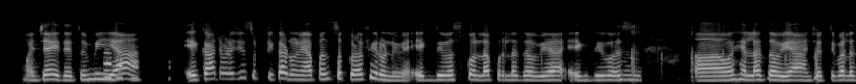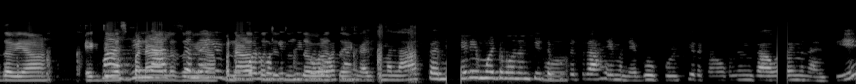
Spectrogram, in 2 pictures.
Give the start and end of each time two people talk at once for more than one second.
9.6-12.1

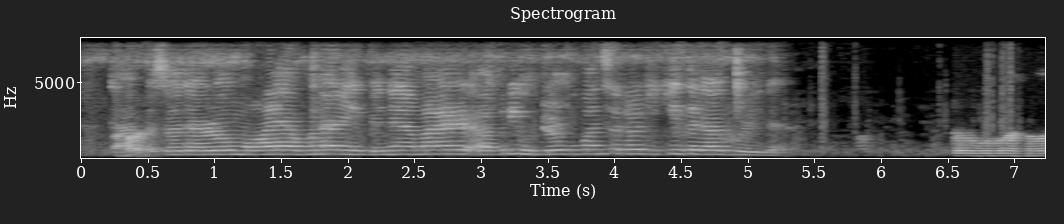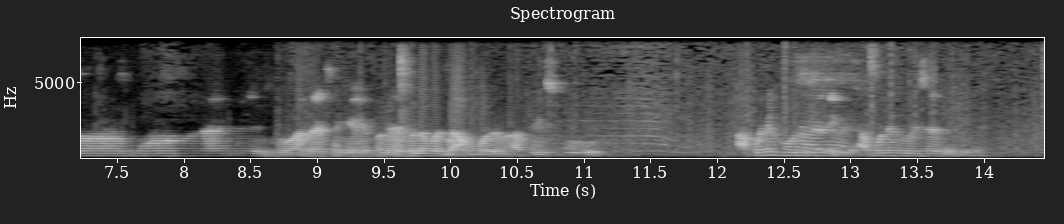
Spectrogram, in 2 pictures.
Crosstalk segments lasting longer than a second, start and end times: none

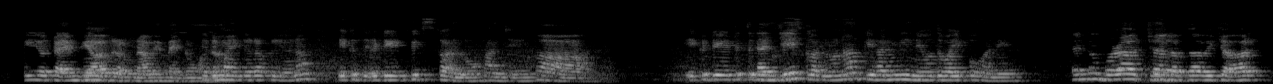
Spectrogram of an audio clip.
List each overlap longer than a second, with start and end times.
0.8-2.1

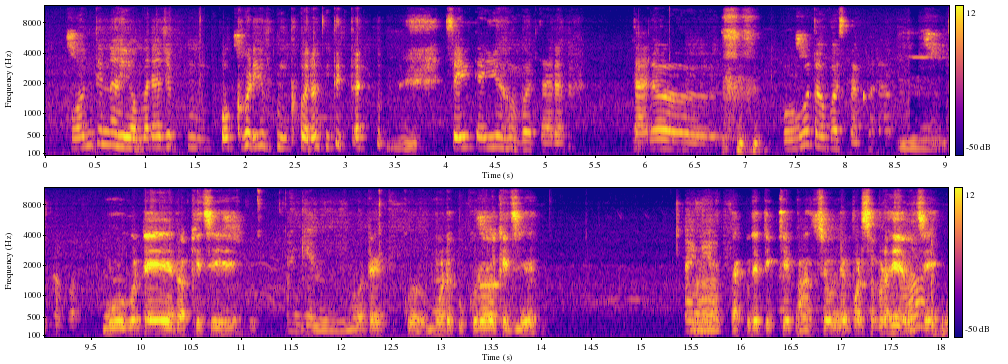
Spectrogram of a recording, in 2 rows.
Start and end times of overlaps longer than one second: none

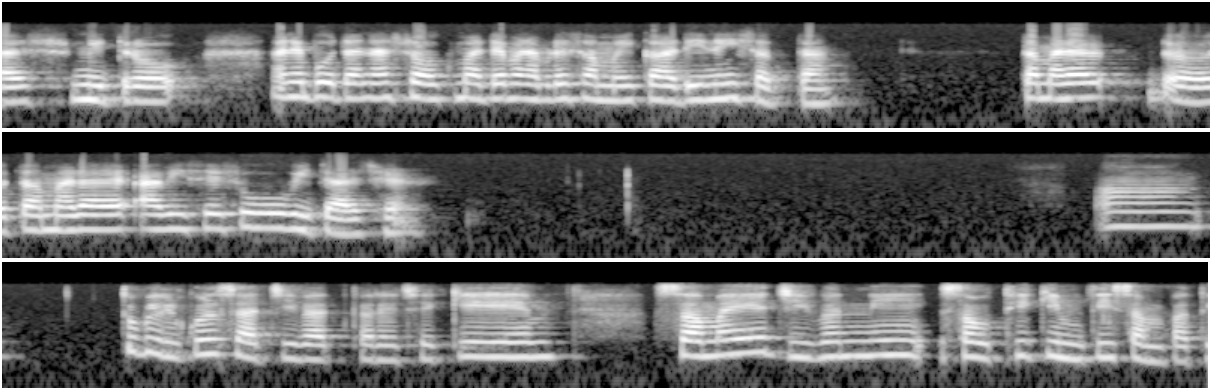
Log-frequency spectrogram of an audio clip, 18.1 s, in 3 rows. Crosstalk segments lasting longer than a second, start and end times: none

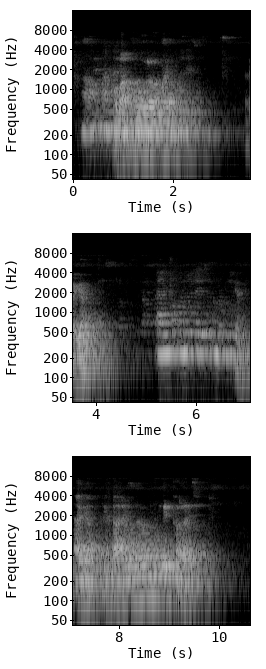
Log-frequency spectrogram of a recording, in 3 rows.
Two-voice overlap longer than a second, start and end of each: 0.8-2.0

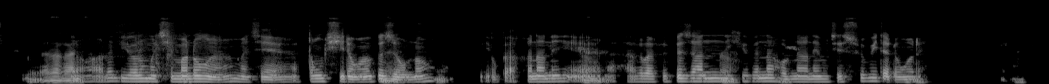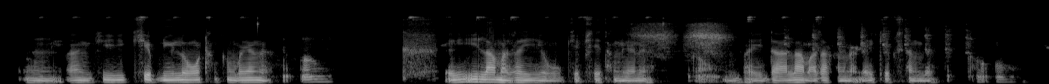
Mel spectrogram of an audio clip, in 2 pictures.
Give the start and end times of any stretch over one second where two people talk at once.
none

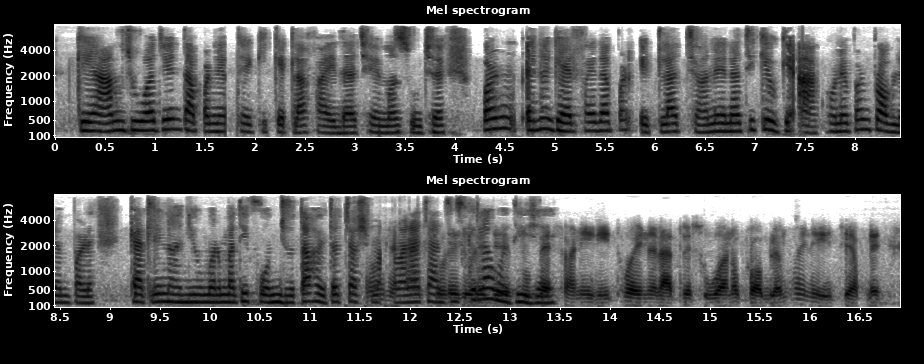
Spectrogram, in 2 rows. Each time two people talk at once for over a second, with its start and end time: 11.6-13.4

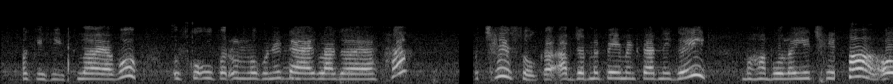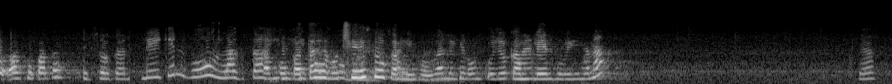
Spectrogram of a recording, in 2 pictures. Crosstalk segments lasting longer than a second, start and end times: 11.6-13.5

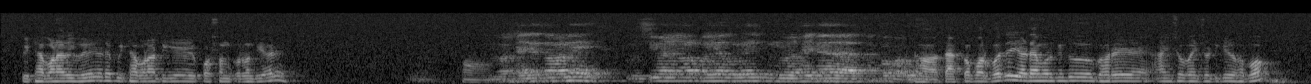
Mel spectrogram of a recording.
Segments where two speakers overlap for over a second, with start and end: none

